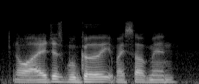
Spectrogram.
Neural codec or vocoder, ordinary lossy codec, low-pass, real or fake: codec, 16 kHz, 0.9 kbps, LongCat-Audio-Codec; none; none; fake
